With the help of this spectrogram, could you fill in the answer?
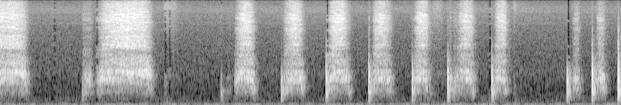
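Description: Yellow chalk held in the fingers makes rapid scratching hatch strokes across a large, flat, solid painted chalkboard with a green frame. About ten short, bright, raspy scrapes follow one another, with a longer sustained scrape near the start and a steady low hum underneath.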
